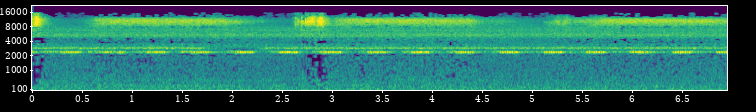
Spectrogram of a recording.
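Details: Cicadas singing on a southern night: a continuous, high, steady buzzing drone with a brighter shimmering band above it that swells and fades every second or two, and a brief louder burst near three seconds.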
